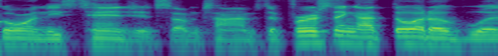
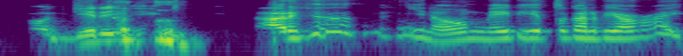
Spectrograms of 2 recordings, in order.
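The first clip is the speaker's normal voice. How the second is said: put-on shaky voice, higher and louder; 12 semitones higher, 4 dB louder than usual. Imitating Elgin telling Ellis things will be okay: shaky Elgin imitation. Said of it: "He was talking all weird and stuff".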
